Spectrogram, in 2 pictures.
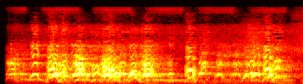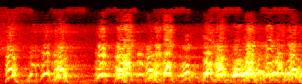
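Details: Bhotia dog barking at a farm as a leopard comes near; dense bouts of harsh, overlapping barks and yelps, several voices at once, in bursts with short pauses between them.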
